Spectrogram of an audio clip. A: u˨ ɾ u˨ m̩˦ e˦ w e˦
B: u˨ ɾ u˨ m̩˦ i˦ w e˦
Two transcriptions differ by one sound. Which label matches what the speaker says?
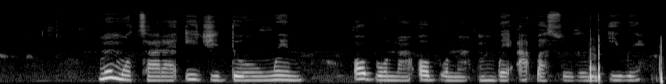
B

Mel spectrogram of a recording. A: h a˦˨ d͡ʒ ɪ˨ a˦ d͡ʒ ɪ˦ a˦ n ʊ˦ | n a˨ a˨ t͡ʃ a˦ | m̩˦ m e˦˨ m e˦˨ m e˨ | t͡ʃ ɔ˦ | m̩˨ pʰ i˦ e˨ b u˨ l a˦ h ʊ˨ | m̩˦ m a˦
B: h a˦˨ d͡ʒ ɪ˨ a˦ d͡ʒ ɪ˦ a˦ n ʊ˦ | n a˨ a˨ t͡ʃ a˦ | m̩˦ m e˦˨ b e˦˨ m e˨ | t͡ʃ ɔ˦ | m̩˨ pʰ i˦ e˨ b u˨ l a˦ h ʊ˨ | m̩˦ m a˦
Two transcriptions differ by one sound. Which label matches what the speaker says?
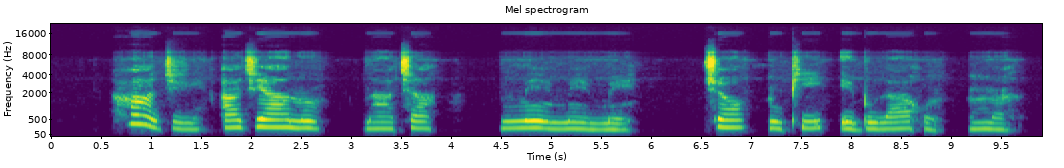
A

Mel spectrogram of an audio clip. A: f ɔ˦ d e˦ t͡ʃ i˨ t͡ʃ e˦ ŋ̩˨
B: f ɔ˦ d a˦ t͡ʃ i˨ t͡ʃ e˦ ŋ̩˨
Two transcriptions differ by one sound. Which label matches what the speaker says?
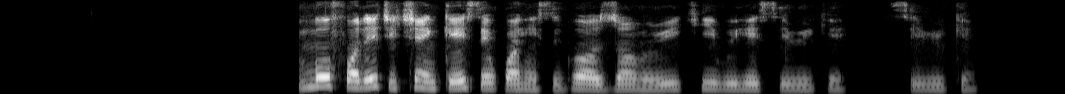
A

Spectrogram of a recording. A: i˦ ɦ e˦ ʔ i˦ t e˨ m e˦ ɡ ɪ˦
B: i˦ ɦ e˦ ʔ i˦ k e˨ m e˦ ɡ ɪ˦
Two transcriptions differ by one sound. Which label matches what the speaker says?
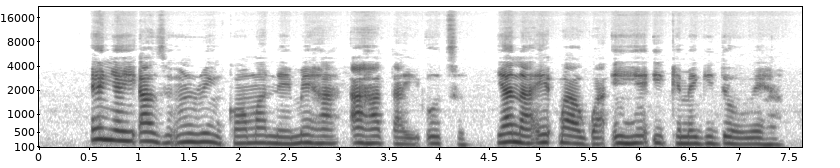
B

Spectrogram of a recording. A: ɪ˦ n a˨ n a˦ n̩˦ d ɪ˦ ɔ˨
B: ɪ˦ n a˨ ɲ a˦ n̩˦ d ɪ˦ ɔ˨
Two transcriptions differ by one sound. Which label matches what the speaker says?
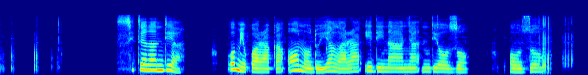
B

